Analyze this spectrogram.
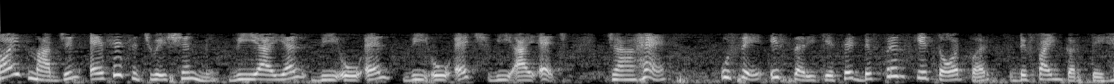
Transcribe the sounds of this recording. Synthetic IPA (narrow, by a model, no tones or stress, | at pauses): nɔːɪzmaːɾd͡ʒɪnɛːsesɪt͡ʃueːʃənmḛ̃ʋiːaːiɛlʋiːoːʔɛlʋiːʔoːʔeːt͡ʃʰʋiːaːiʔɛːt͡ʃ | d͡ʒɐɦãɦɛ̃ | ʊseɪst̪ɐɾiːkeseɖɪfɾə̃nsket̪ɔːɾpɐɾɖɪfaːɪnkɐɾt̪eɦɛ̃ː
